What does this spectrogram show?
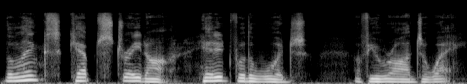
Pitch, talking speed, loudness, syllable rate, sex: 140 Hz, 165 wpm, -15 LUFS, 4.0 syllables/s, male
